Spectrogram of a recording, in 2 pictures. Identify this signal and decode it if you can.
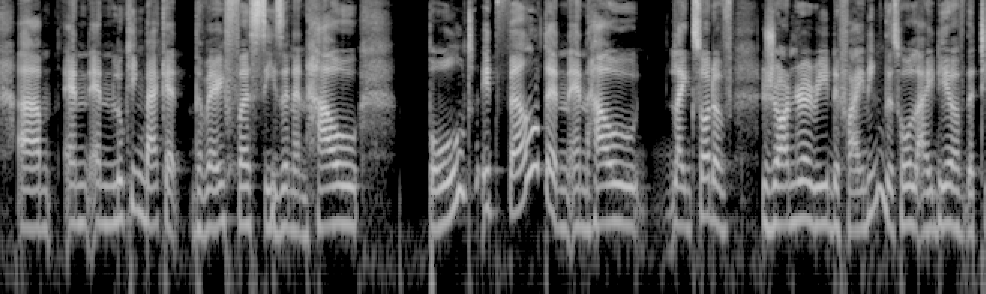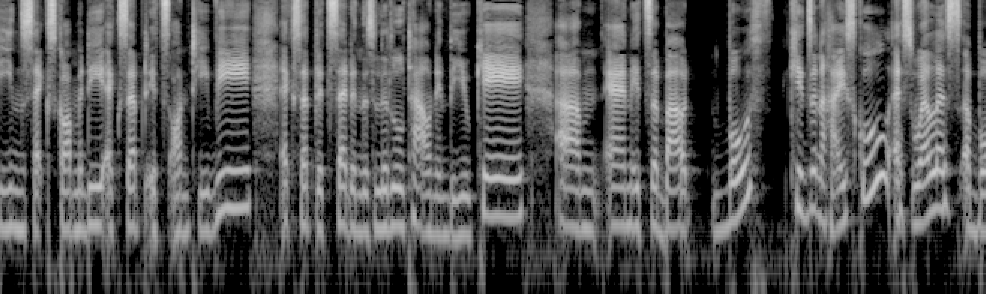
Speech in English. There is no code.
